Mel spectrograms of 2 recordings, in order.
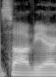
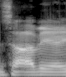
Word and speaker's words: Savier: Um, and like I still pronounce it Savier because that's how the skateboard brand pronounced it.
